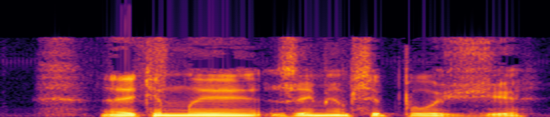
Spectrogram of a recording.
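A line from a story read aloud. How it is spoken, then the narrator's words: Quiet. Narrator (Russian): тихо сказал Лоуман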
